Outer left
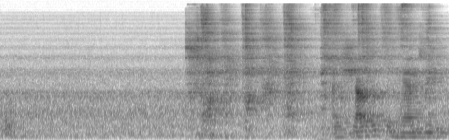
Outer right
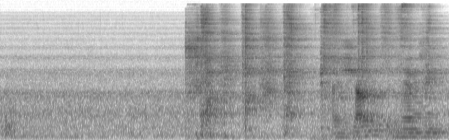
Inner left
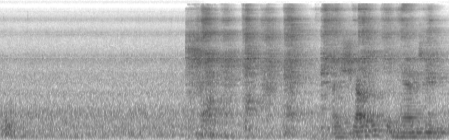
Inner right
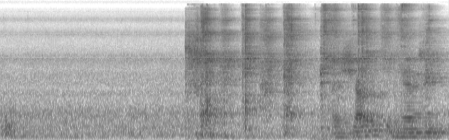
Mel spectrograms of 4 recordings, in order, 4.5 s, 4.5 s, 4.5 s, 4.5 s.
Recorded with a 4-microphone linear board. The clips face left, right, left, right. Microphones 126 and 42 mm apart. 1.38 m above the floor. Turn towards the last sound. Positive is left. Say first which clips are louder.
# even, inner left 1 dB
turn(degrees=-5)  # may be behind; listen again after turning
